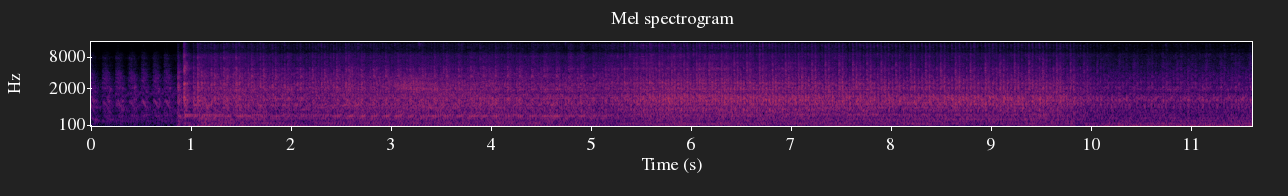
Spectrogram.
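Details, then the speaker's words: 1970s Caterpillar D3 LGP dozer, Cat 3204 diesel, sat 25+ years, suspected wet stacking: would not start on 12 volts direct to the starter, switched to 24 volts; starter turns briefly, engine catches at once into a steady even idle; normal start. "I got it on 12 volts directly to the starter let's see if it starts on 12 still doesn't want to all right 24 it is let's try it on 24"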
